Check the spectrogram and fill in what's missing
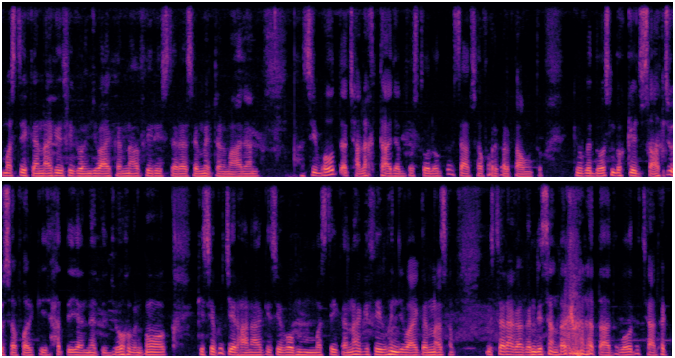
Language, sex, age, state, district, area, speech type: Urdu, male, 18-30, Bihar, Khagaria, rural, spontaneous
